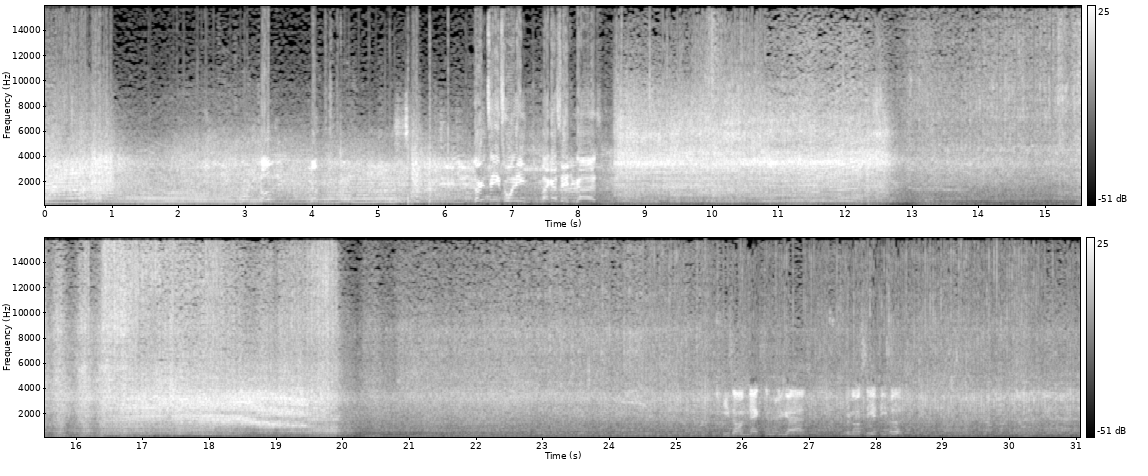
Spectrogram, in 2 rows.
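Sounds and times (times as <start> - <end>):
race car engine revving: 0.0 - 31.0
engine idling: 12.8 - 15.9, 21.6 - 31.0.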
